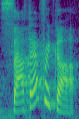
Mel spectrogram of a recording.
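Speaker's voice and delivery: put-on South African accent, drawn out with a pitch swoop. Vlogger signing off a viewer's question, playful South African accent. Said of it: "That was my South African accent".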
